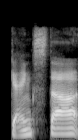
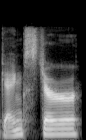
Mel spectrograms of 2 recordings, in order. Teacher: this post vocalic r is deleted depending on some social factors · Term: r dropping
